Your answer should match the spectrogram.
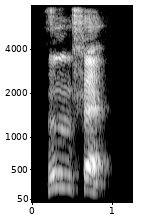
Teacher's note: mim harfi net şekilde okunur geçilir tutulmaz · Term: Mimi sakin ısar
